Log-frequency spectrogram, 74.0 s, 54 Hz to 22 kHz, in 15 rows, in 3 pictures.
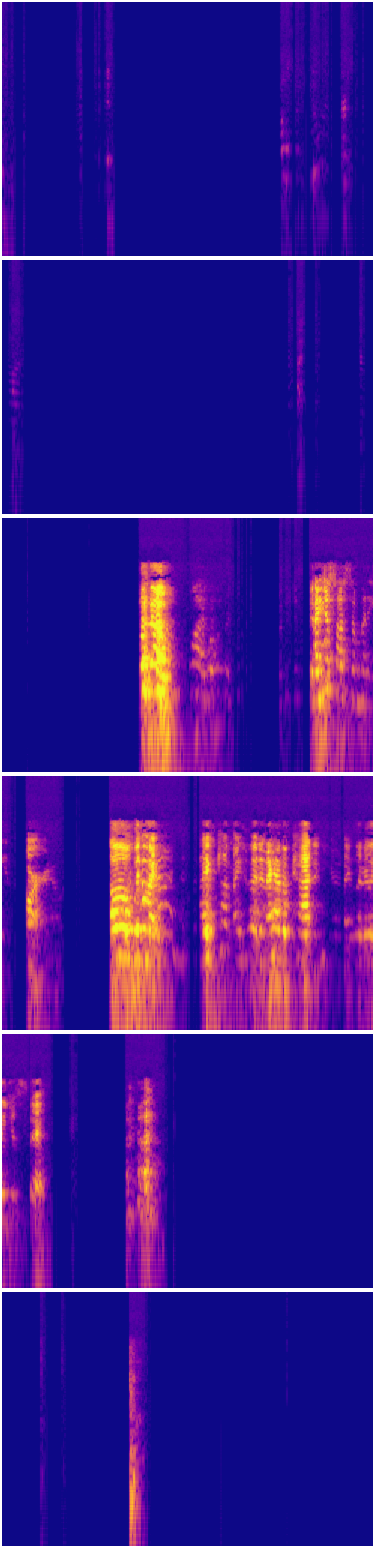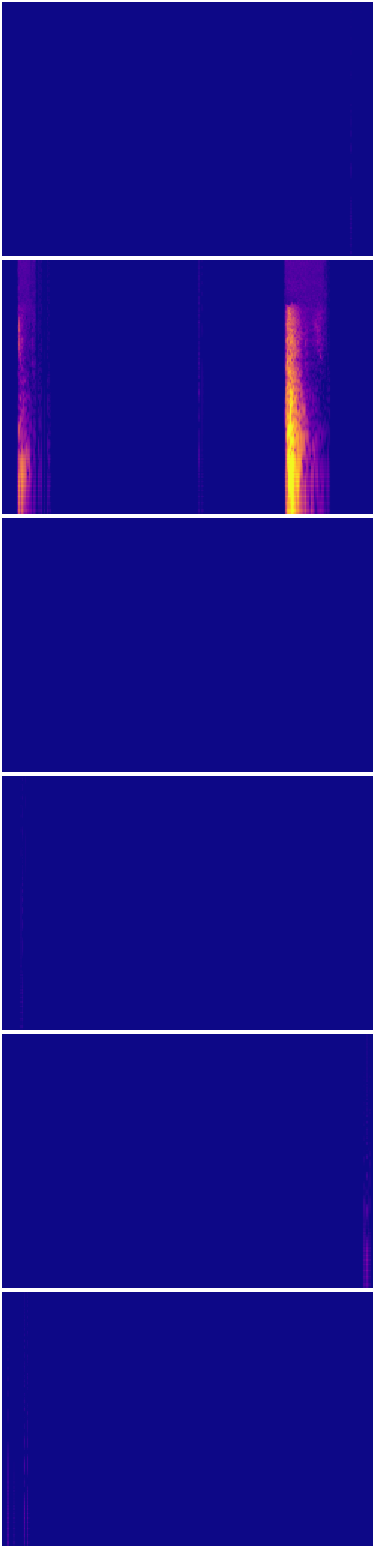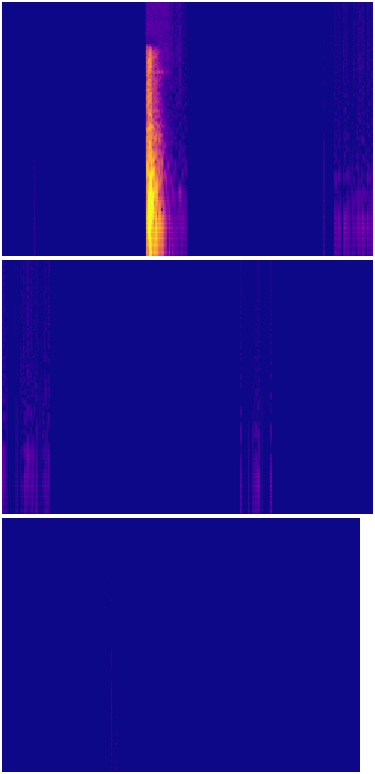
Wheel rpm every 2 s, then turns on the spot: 0, 0, 0, 0, 0, 0, 0, 0, 0, 0, 0, 0, 0, 0, 0, 0, 0, 0, 0, 0, 0, 0, 0, 0, 0, 0, 0, 0, 0, 0, 0, 0, 0, 0, 0, 0, 0.
none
